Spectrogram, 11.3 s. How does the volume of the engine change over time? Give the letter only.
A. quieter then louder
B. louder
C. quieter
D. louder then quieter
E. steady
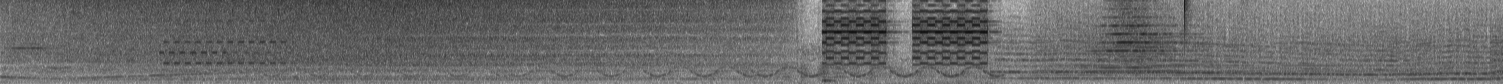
C.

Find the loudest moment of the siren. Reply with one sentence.
The volume of the siren peaks at 9 seconds.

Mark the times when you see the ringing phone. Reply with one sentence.
You can hear the ringing phone from 1.1 to 2.2 s and from 6.2 to 7.5 s.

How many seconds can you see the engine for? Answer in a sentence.
You can hear the engine for 11 seconds altogether.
